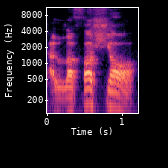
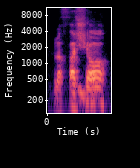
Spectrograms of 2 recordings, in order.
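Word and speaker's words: Lefaucheux: Well, they live in New York, but he's from Canada, and he said it's pronounced La Fachon. La Fachon.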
